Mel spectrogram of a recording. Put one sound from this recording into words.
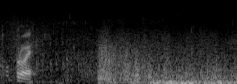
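Waves wash softly onto a sandy shore.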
